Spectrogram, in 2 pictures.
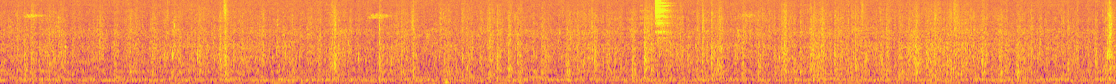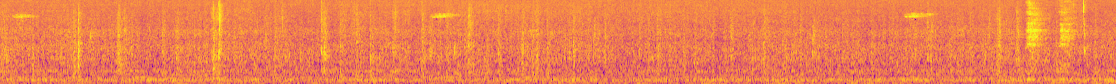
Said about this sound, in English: Feel that the sound of the rain is as close and as intimate to you as are your thoughts and feelings.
